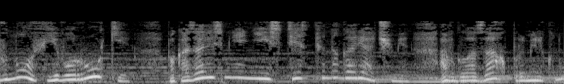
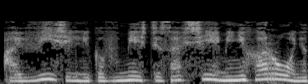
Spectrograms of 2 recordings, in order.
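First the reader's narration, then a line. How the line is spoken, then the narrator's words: Quiet reply. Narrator (Russian): ответил негромко Натан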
